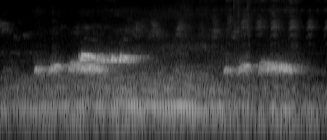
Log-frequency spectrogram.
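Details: Zebra dove of local stock in full, melodious song: a gentle coo rising into a bright trilling burst, a quieter stretch, then a second soft rolling coo phrase; steady low rumble underneath.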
